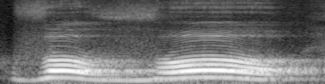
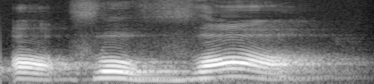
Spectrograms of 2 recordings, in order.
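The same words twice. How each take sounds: First: "vovô" ending in a tight closed ô, louder and falling; teacher demo of the closed ô in "vovô"; closed o sound. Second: "vovó" with a wide open ó, drawn out very slowly and louder; slow teacher demo of the open ó in "vovó"; open o sound. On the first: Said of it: "ele é mais fechado". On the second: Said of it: "ele é mais aberto". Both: Shown as a demonstration.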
